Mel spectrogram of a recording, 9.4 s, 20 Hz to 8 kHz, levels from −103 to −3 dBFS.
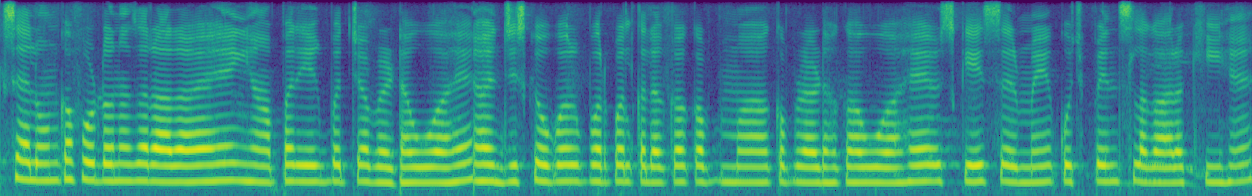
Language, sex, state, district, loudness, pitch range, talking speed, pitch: Hindi, female, Bihar, Araria, -15 LUFS, 235-250 Hz, 205 wpm, 245 Hz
